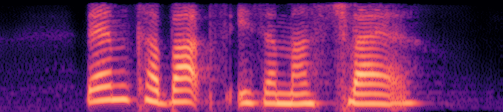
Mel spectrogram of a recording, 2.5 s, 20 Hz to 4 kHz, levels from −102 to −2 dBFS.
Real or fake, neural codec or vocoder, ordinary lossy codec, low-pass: fake; codec, 16 kHz, 0.5 kbps, X-Codec, WavLM features, trained on Multilingual LibriSpeech; none; 3.6 kHz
